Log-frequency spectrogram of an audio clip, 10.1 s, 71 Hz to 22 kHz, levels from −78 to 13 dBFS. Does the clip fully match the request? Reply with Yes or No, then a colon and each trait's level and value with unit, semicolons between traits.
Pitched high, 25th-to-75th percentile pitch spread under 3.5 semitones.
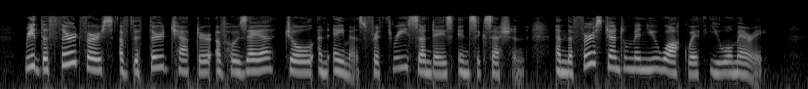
No: high, 230 Hz; average, 4.3 semitones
